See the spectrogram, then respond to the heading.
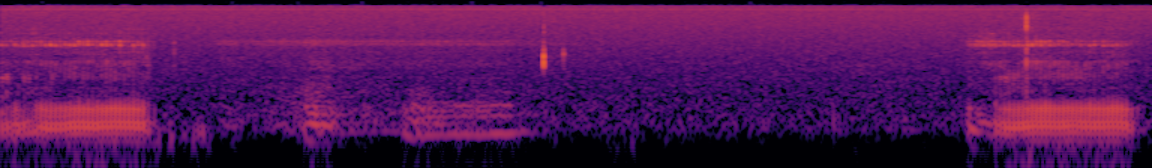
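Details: Winston sleeping in bed like a human: loud rattling snores on each in-breath with a quieter breath between, in a quiet room; snoring.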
